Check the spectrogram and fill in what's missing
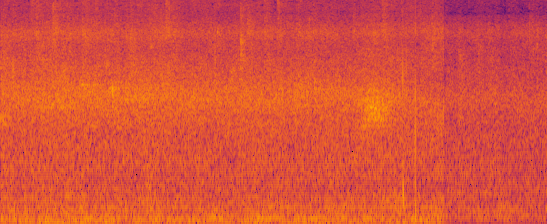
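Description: Steady rain falling outdoors near banana plants, a dense, even hiss of drops that carries on throughout at close range, easing slightly near the end.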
